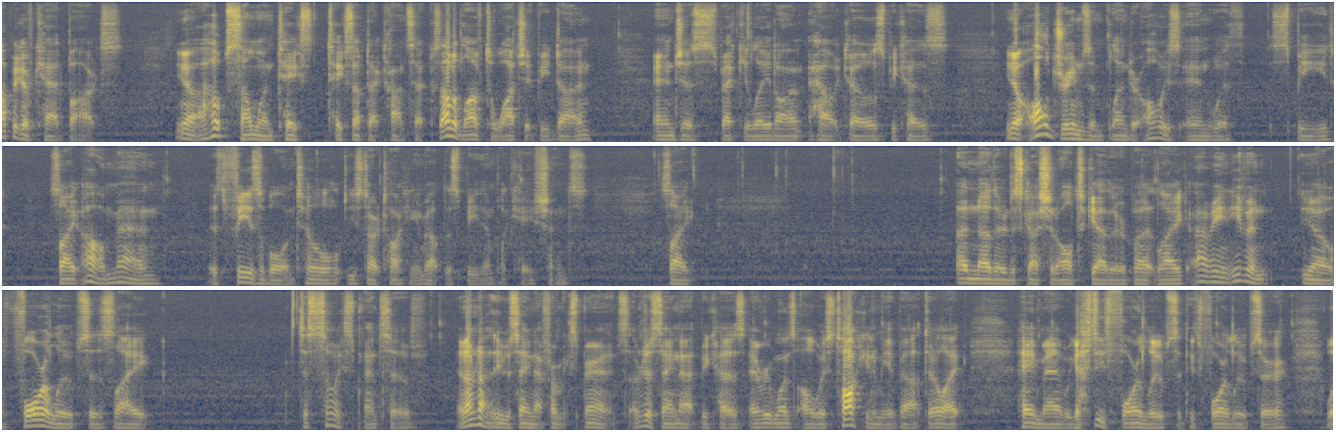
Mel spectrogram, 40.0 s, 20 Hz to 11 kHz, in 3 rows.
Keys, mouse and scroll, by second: 5.7-8.6 drag, 10.1-12.8 drag, 12.8-16.7 drag, 16.7-17.3 scroll up 1, 17.3-18.9 drag, 18.9 middle click, 19.3-19.9 scroll up 1, 20.1 middle click, 20.4 scroll up 1, 20.9 middle click, 21.3 middle click, 22.0-24.9 drag, 25.8-26.4 scroll down 1, 26.4-31.1 drag.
